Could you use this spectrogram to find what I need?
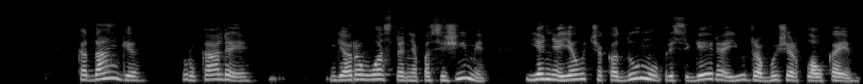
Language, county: Lithuanian, Marijampolė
